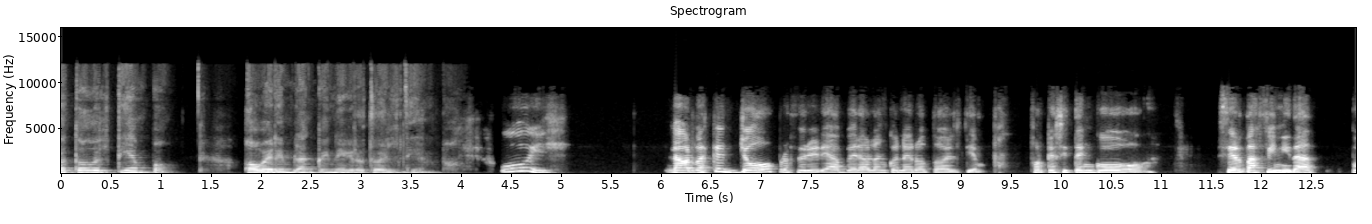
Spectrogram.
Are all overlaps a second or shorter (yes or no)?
yes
